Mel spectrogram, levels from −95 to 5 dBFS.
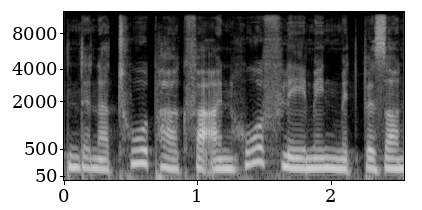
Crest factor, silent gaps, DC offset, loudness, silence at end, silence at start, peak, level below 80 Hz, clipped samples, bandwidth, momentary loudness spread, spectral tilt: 14 dB; none; under 0.1%; -23 LUFS; 0 s; 0 s; -6 dBFS; -46 dBFS; under 0.1%; 11.5 kHz; 5 LU; -6 dB/octave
